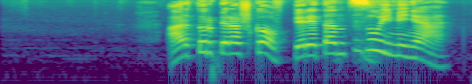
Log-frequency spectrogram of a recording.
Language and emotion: Russian, positive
